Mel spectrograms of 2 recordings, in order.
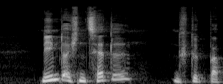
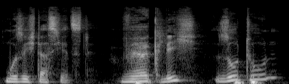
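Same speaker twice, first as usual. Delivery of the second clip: wirklich set apart and drawn out, slow; pause, then lean hard on wirklich; slow question with heavy weight on wirklich; stress on wirklich. Shown as a demonstration. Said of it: "ist eine andere Aussage als".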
